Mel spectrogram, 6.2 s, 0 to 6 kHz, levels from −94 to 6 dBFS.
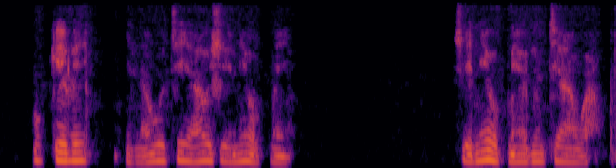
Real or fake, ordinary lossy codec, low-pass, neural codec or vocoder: real; none; 5.4 kHz; none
